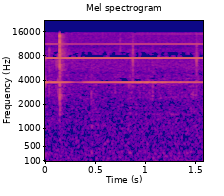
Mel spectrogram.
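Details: AP Valves XPD rebreather handset on the bench during pre-dive setup, battery just recharged, sensors uncalibrated and reading 21% oxygen instead of 0.7 setpoint: a thin, steady high electronic tone over a quiet room, the low-oxygen warning beep.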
